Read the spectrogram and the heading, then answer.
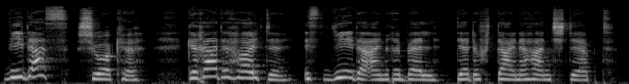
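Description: A woman's voice: fairly high pitch, takes it slowly, pushed and bright. An actress playing a proud, defiant condemned lady in a radio play, with a haughty, formal and composed delivery. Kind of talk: radio play acting, stylised literary dialogue.

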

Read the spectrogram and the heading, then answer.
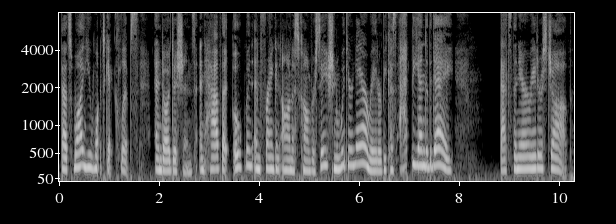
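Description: A woman who works as a narrator, giving instructional advice in a deliberate, emphatic, articulate way on a close mic. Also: medium pitch, a little mellow, dry recording. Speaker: audiobook narrator. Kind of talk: instructional talk to listeners.

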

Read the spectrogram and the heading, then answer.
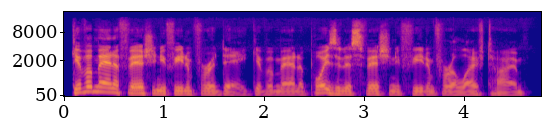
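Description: A man's voice: medium pitch, lively intonation, quick pace, a bit bright, no echo, studio quality. A middle-aged man co-hosting a podcast in casual, bantering conversation. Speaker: podcast co-host.

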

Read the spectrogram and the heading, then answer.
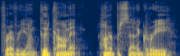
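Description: An American man with a deep, dark-toned voice talks like a podcast host on a live show. He is conversational and opinionated, reading out comments and answering with emphatic repeats. The sound is close and dry, with very little room. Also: normal speed, dry recording.

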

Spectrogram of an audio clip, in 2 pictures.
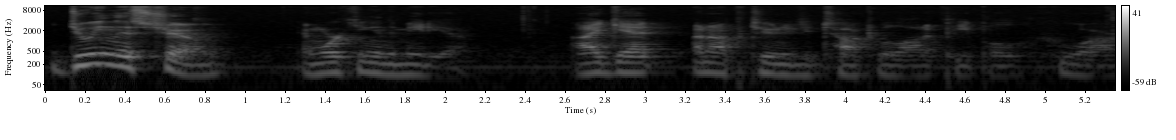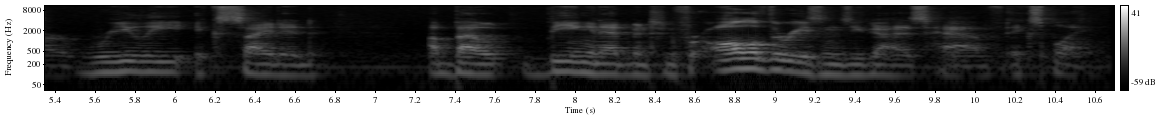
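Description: A man's voice: fairly low pitch, fairly bright tone. A man chatting casually as a podcast co-host, recorded with roomy echo. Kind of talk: casual chat. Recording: roomy echo with humming noise.

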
